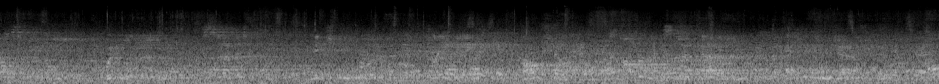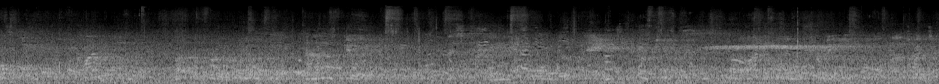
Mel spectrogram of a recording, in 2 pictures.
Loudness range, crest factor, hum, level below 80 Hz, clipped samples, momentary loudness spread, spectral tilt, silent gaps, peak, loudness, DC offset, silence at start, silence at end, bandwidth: 2 LU; 16 dB; none; -38 dBFS; under 0.1%; 4 LU; -5.5 dB/octave; none; -8 dBFS; -24 LUFS; under 0.1%; 0 s; 0 s; 16.5 kHz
